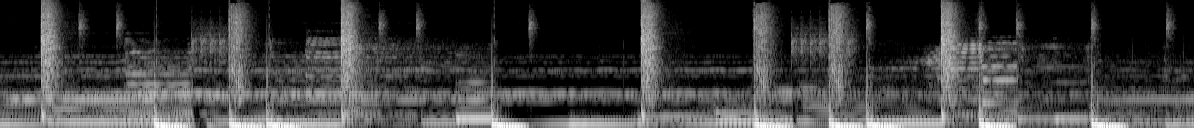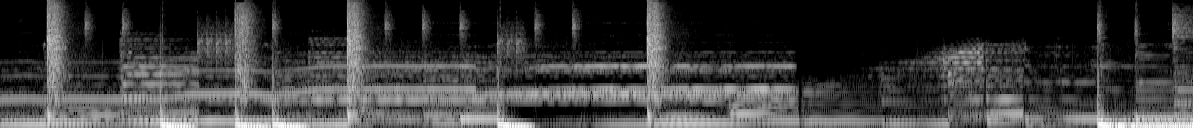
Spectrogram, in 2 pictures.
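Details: Upbeat hip hop style music with a steady thumping beat, deep bass and a sustained synth tone; no animal voice can be picked out.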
